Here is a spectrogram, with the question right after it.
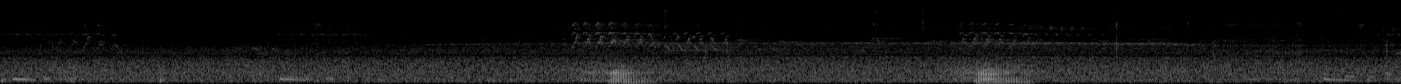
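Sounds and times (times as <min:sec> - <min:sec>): faint bird chirps: 0:00.0 - 0:01.2, 0:02.4 - 0:14.0
horse snorting: 0:05.8 - 0:06.7, 0:09.7 - 0:10.4.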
